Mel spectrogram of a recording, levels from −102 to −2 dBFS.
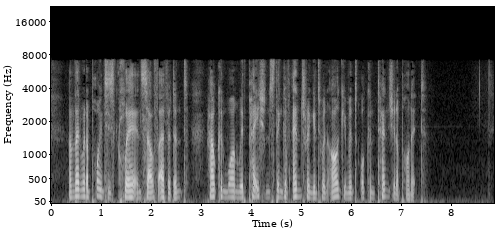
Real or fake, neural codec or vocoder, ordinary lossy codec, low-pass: real; none; MP3, 48 kbps; 7.2 kHz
